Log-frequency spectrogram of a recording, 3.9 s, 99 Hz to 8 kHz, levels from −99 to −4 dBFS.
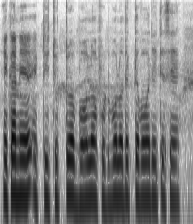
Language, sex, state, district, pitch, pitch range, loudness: Bengali, male, Assam, Hailakandi, 170 Hz, 160-170 Hz, -19 LUFS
